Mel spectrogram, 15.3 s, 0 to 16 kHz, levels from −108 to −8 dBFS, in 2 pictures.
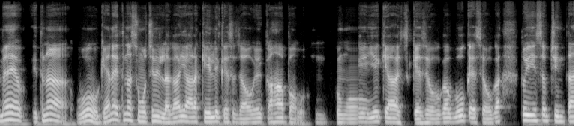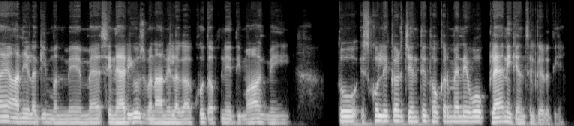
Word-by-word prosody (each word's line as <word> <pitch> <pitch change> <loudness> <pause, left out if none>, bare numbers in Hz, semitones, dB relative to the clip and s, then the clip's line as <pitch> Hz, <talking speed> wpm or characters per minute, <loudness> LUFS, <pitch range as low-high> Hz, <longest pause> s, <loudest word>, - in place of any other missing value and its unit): मैं 185 +3 +3 0.2
इतना 160 +8 0 0.3
वो 135 +8 0
हो 160 - +1
गया 135 +3 -2
ना 195 - +1
इतना 180 0 0
सोचने 145 -1 -1
लगा 125 +2 +1
यार 140 -2 +2
अकेले 135 0 +1
कैसे 125 -1 -5
जाओगे 115 +3 -2
कहाँ 130 +2 +2
पाओ 115 -2 -6 0.5
घूमोगे, 115 +2 -3
ये 135 +3 -1
क्या 125 -3 +2 0.2
कैसे 110 +1 0
होगा, 115 +3 -2
वो 140 +5 0
कैसे 125 -2 -1
होगा, 130 +6 -2 0.3
तो 175 - +2
ये 165 -1 +5
सब 165 0 -2
चिंताएँ 145 0 +2
आने 125 -1 +2
लगीं 115 0 -3
मन 105 -1 -3
में, 110 0 -3
मैं 110 +2 -2
सिनेरियोज़ 115 +2 +3
बनाने 110 0 +2
लगा, 110 0 0
खुद 120 -2 -2
अपने 110 +1 -4
दिमाग 110 +3 0
में 105 - -5
ही। 100 0 -11 0.7
तो 145 0 +4
इसको 155 +3 -2
लेकर 155 0 +3
चिंतित 140 +1 -1
होकर 140 +1 0
मैंने 140 0 +1
वो 145 +1 +3
प्लान 135 +2 +7
ही 130 - +5
कैंसल 100 -2 -3
कर 90 -2 -6
दिया, - - -20
125 Hz, 205 wpm, -26 LUFS, 110-145 Hz, 0.7 s, प्लान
